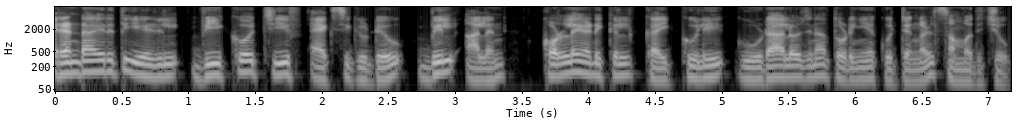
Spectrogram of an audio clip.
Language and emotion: Malayalam, neutral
